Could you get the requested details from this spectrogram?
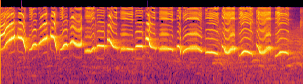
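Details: Chinese hwamei singing in a cage, a continuous stream of loud, varied whistled phrases, swooping up and down and warbling, with notes tumbling rapidly one after another for six seconds.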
